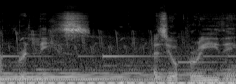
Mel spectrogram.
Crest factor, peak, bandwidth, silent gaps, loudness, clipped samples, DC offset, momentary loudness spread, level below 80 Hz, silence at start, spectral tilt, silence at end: 14 dB; -8 dBFS; 12 kHz; none; -23 LUFS; under 0.1%; under 0.1%; 5 LU; -24 dBFS; 0 s; -5 dB/octave; 0 s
